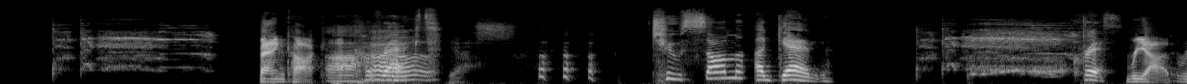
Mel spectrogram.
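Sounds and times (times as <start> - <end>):
rooster crowing: 0.5 - 2.2, 9.2 - 10.8
speech: 2.6 - 8.4, 10.8 - 11.8
laughter: 5.4 - 6.0.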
